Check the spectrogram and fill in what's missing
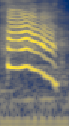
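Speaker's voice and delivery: sudden very high, loud yelp of pain; pained scream. Acted. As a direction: shriek as if a finger got caught. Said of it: "he was like".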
